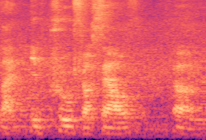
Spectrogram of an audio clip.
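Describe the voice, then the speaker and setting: A man's voice: fairly low pitch, flat delivery, a little slow, a crowd in the background. Hesitant male interviewer in an echoey room. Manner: hesitant, many fillers. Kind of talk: casual interview questions. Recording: echoey room from far, with background noise.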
